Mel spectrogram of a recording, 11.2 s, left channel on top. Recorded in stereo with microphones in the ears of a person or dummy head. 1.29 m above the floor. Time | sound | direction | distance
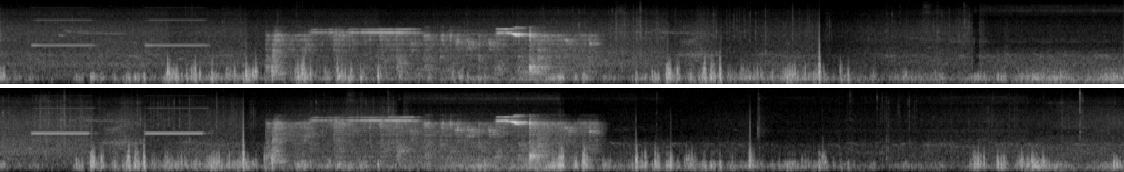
0.3 | a ringtone | 25° right (ahead or behind) | 3 m
2.7 | a squeak | centre (ahead or behind) | 3.5 m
